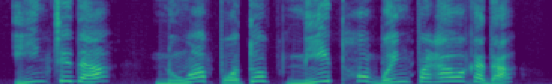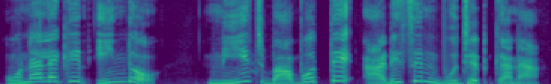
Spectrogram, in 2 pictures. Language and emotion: Santali, disgusted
